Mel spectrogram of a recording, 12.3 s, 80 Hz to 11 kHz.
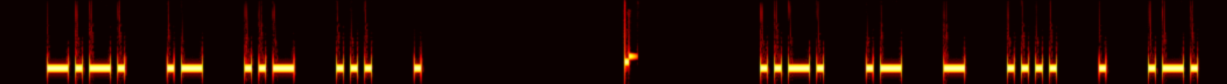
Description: Morse code, heard as a keyed tone, about 17 wpm, spaced as for 12 wpm, 700 Hz. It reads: CAUSE FATHER
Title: 2x Character Spacing - Top 200 Words - 17wpm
